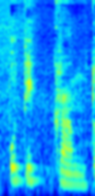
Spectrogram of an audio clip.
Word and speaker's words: অতিক্রান্ত: উচ্চারণ আসতে পারে অতিক্রান্ত এটার উচ্চারণটা একটু দেখো এটার উচ্চারণ হবে এরকম অতিক অতিক বানান এভাবে হবে ক্রান্ত ক্রান্ত এখানে একটা হসন্ত হবে তোমরা উচ্চারণের সময় এই হসন্ত গুলো একটু খেয়াল করে দিও নাহলে কিন্তু বিপদে পড়ে যাবা ওকে এরপরে লেখক বলতেছে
